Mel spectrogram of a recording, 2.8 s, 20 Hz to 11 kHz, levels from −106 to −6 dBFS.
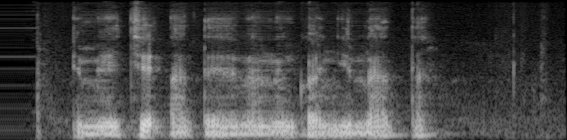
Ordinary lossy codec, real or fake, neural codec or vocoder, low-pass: none; fake; vocoder, 22.05 kHz, 80 mel bands, HiFi-GAN; none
